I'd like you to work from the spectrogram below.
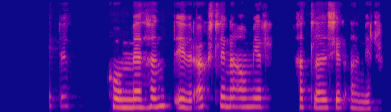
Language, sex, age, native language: Icelandic, female, 50-59, Icelandic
